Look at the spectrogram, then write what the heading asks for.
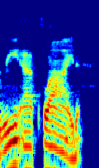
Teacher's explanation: reapplied, the last syllable applied is the stressed syllable in red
